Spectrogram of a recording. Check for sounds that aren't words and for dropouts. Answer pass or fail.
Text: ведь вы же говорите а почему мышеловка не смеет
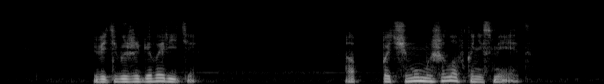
pass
